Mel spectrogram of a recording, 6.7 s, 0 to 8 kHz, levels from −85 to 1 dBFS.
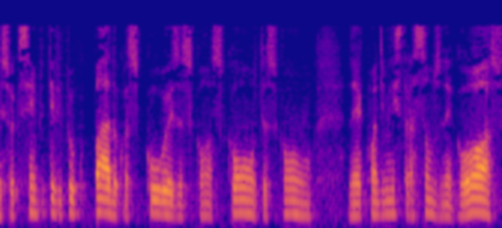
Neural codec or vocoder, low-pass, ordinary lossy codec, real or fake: codec, 16 kHz, 0.7 kbps, FocalCodec; 7.2 kHz; MP3, 24 kbps; fake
